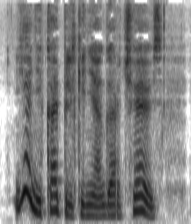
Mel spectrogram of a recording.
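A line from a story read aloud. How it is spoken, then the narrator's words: Cheerful reply. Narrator (Russian): весело отозвалась Лора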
